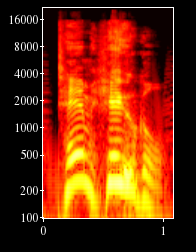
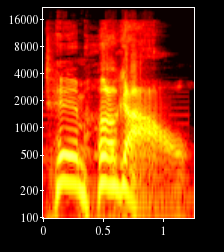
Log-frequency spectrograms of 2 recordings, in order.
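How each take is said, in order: First: The last syllable sounds like the word gull. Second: The last syllable does not sound like gull. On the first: The speaker calls it right. "I'm going to say it that way" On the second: The speaker calls it wrong. "this is the last time I'm going to say his name wrong"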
